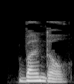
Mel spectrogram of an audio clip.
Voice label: "Bundle", English

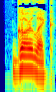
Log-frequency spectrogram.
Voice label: "Garlic", English

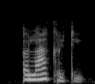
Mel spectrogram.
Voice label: "Alacrity", English

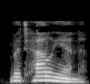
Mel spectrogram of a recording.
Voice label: "Battalion", English

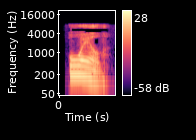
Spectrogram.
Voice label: "Oil", English

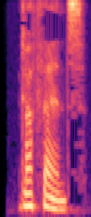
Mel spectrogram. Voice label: "Defence", English

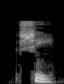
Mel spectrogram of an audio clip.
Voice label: "She", English

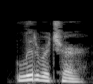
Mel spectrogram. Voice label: "Literature", English

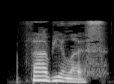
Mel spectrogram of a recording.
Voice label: "Fabulous", English

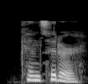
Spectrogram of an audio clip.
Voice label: "Consider", English

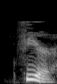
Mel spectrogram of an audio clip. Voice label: "Fear", English

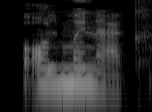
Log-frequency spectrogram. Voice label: "Almanac", English

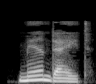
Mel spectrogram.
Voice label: "Mandate", English

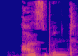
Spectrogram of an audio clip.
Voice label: "Husband", English

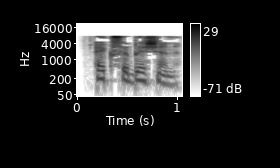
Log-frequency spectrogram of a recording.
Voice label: "Exhibition", English

